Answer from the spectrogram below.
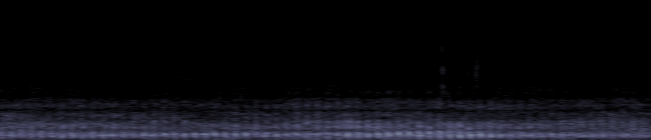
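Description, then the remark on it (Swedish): A helicopter with a chain fastened beneath it, lowered to lift wreckage of a crashed sports plane on Storsandskär island outside Umeå, Sweden, thunders, its rotor blades chopping in a fast, steady rhythm over a broad engine roar that swells slightly louder midway through. “Bärgningsarbetet gick till så att en helikopter med en kedja fast under sig sänktes ner och plockade upp de olika flygplansdelarna.”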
